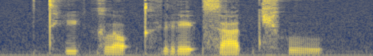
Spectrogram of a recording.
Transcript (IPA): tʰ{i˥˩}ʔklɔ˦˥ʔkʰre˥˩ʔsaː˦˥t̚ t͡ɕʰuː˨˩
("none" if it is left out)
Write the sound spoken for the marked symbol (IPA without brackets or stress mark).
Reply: i˥˩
